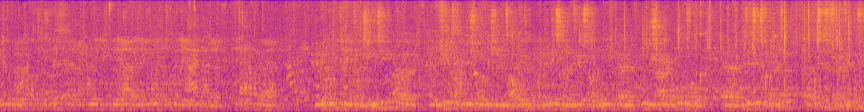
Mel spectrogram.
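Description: An older man asks questions into a handheld microphone.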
